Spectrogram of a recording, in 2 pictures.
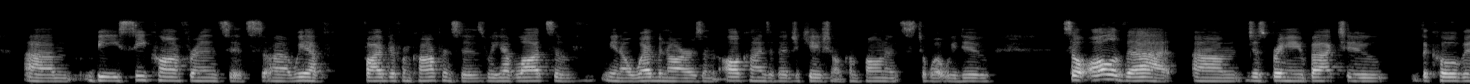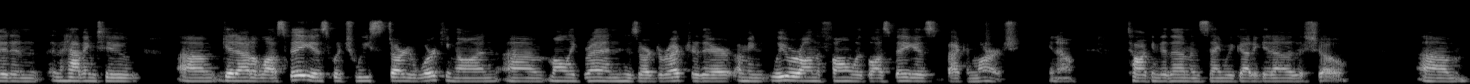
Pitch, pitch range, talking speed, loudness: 160 Hz, 150-175 Hz, 185 wpm, -25 LUFS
